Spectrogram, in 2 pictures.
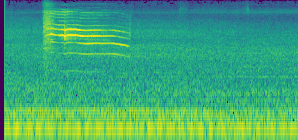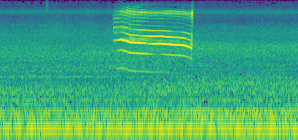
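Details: Pet cat meowing twice, long drawn-out harmonic meows separated by several seconds, over a constant low rumbling hum.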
